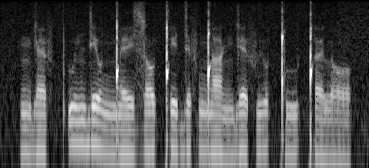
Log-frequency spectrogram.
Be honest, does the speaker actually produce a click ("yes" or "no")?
yes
